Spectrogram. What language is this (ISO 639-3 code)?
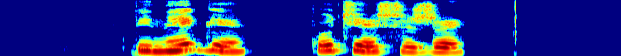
chm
